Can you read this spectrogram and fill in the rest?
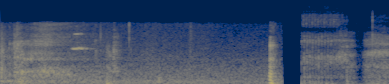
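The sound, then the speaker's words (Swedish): A person makes a long, rough snoring noise, rasping and breathy, ending with a sharp snort before a brief silence and a softer continuation. “Ja, nej men eh, nej, jag ska inte ha snarkande slutord.”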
